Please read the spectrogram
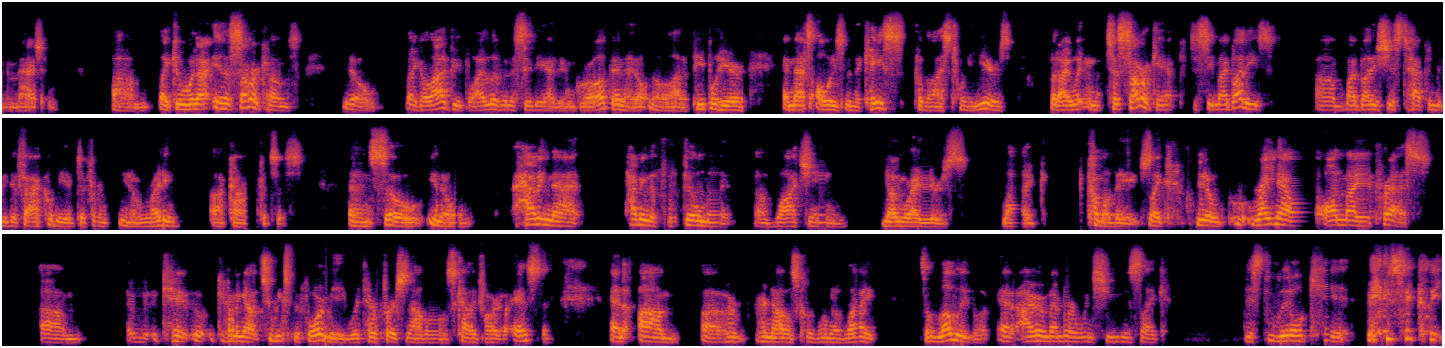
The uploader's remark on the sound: launches into the Damn Library Zoom Zone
